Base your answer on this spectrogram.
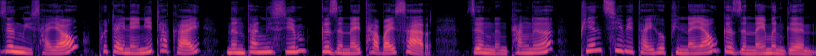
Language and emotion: Bodo, happy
